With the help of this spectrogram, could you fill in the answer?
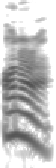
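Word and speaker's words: Honorah: Honor. Honor.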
